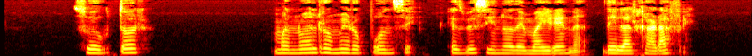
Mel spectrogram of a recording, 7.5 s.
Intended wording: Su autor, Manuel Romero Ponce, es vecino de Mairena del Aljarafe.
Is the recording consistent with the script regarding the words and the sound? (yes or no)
yes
